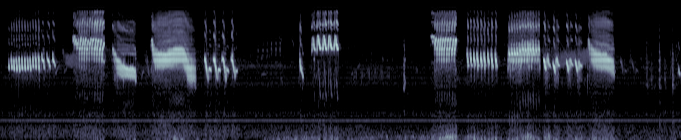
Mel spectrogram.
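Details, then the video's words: European greenfinch singing for a bird-training lesson: dense, energetic song mixing rolling trills, rapid twitters and harsh buzzy wheezes in long bursts, with one short quiet break midway. "Florya Ötüm Dersi"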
